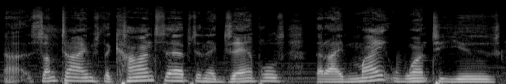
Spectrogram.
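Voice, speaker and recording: A man, a pastor, speaking in measured phrases and pausing so his words can be interpreted. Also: a little high, darkish tone, faint music behind. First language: English. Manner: slow, measured, with pauses for interpretation. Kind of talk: bilingual sermon-style talk.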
